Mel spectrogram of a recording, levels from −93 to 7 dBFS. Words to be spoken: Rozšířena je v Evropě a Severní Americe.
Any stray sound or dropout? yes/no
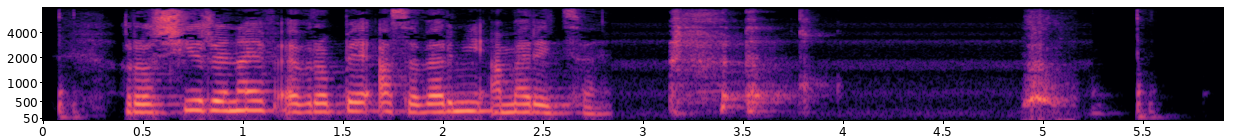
yes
